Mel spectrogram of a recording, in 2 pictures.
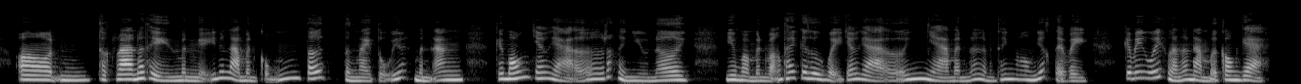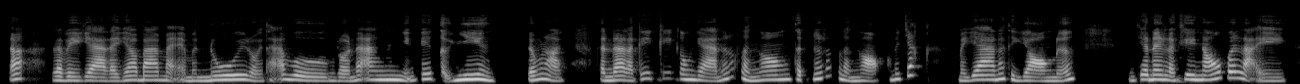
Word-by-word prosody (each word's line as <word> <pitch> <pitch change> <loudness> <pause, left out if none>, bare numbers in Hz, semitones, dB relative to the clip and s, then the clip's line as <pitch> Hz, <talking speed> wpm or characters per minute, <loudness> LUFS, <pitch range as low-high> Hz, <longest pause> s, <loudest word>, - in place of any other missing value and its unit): Ờ, 215 -1 +5
ừm, 195 0 0
thực 220 0 -6
ra 235 0 +7
nó 275 +4 +5
thì 210 -10 -1
mình 175 -1 -1
nghĩ 230 +8 -5
nó 300 - -1
là 260 -7 +1
mình 175 -3 -3
cũng 255 - -3
tới 285 +3 +1 0.2
từng 180 -5 -2
này 165 -1 -4
tuổi 225 +3 -3
á, 305 - -6
mình 175 -6 +1
ăn 210 +2 +2 0.3
cái 255 - +1
món 275 +7 +5
cháo 280 -1 -2
gà 225 -6 -1
ở 245 +3 -2
rất 340 -5 -10
là 240 - +3
nhiều 170 -1 -3
nơi, 195 +4 0 0.4
nhưng 215 -1 +3
mà 190 - 0
mình 165 -1 -4
vẫn 230 +8 -2
thấy 285 +2 -1
cái 290 -1 -1
hương 245 -5 +2
vị 225 +5 -5
cháo 230 +3 -1
gà 195 -8 -1
ở 175 +5 -7
nhà 230 -10 +3
mình 165 +1 -6
á 230 - -3
là 230 -4 -1
mình 165 - -7
thấy 230 +7 -3
ngon 220 -4 0
nhất 290 +8 -1
tại - - -5
vì 160 0 -7 0.4
cái 275 - 0
bí 295 +1 -4
quyết 290 0 -3
là 175 - +3
nó 205 +5 -1
nằm 200 -7 +1
ở - - -2
con 205 +1 +2
gà, 180 -6 -1 0.5
đó. 250 +5 +2 0.3
Là 190 0 +2
vì 180 0 -2
gà 175 -2 +1
là 165 - -3
do 195 +5 -1
ba 200 0 +2
mẹ 195 -3 -4
mình 165 +1 -2
nuôi, 215 +3 +4
rồi 165 -4 -6
thả 230 - -5
vườn, 180 -6 0
rồi 165 -1 -3
nó 210 +6 -2
ăn 215 0 +4
những 195 0 -2
cái 250 +1 0
tự - - -5
nhiên 220 0 +6 0.3
Đúng 205 +5 +2
rồi. 225 -9 +1 0.4
Thành 180 0 0
ra 200 0 +4
là 175 - -1
cái 265 +5 -8
cái 280 0 -16
con 230 -2 +2
gà 170 -5 0
nó 235 +7 -1
rất 270 - -12
là 225 - +2
ngon, 215 +6 +1
thịt 210 -3 -4
nó 255 +2 +2
rất 380 -7 -14
là 205 -6 -1
ngọt, 165 -1 0
nó 240 - +1
chắc, 425 0 0 0.4
mà 175 - -5
da 220 +4 +3
nó 245 +3 +3
thì 200 -6 -3
giòn 165 -2 +3
nữa. 200 +10 0 0.7
Cho 225 -1 +2
nên 225 -1 +4
là 185 - +1
khi 225 -1 +3
nấu 215 +6 +4
với 295 0 +4
lại 165 -9 -3
210 Hz, 255 wpm, -23 LUFS, 175-235 Hz, 0.7 s, ra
